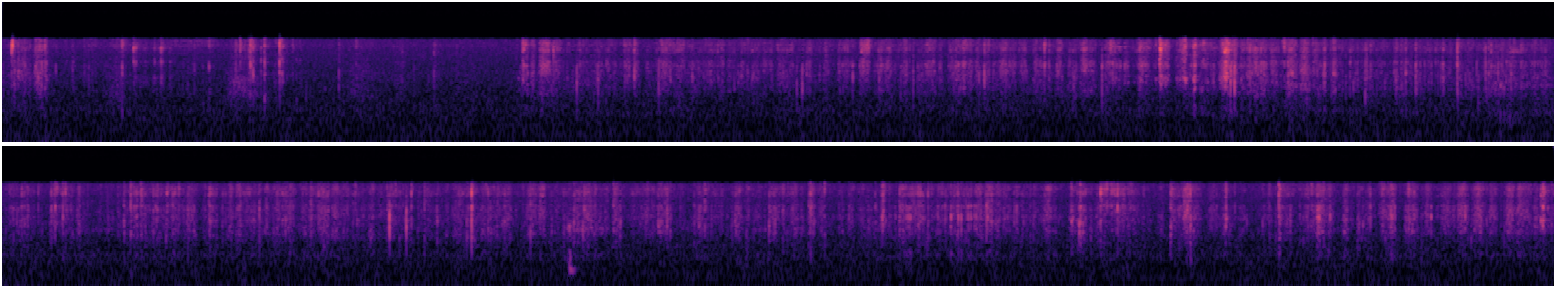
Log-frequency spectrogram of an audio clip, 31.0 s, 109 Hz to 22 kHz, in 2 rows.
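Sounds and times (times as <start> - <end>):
plastic spoon scratching tray: 5.2 - 31.0.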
